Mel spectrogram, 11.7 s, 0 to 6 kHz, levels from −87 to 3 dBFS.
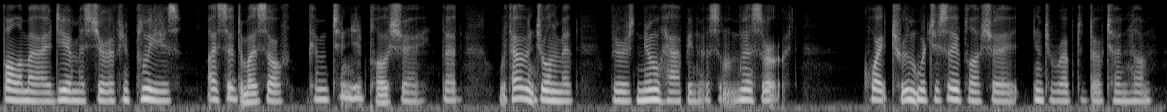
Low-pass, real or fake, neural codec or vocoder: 5.4 kHz; fake; autoencoder, 22.05 kHz, a latent of 192 numbers a frame, VITS, trained on many speakers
